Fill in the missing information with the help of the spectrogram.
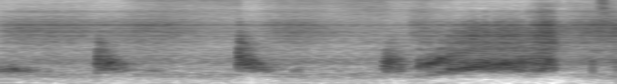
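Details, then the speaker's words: Doppler blood pressure at the brachial artery: as the cuff is slowly deflated, the first rhythmic whooshing arterial pulses return on the handheld Doppler probe, marking the pressure where flow resumes. "while keeping your eyes on the blood pressure gauge slowly release the blood pressure cuff when you hear the first alternating whooshing sound that will be recorded as your mean arterial"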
